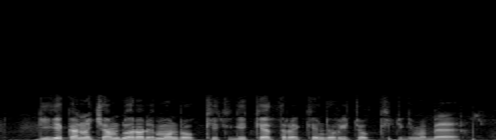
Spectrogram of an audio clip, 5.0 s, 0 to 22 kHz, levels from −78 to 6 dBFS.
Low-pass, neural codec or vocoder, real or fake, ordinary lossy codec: 7.2 kHz; none; real; none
